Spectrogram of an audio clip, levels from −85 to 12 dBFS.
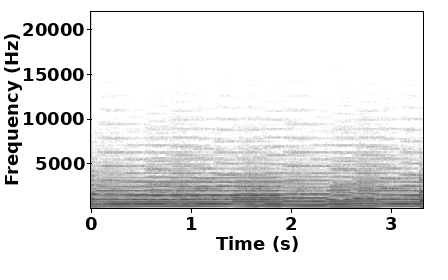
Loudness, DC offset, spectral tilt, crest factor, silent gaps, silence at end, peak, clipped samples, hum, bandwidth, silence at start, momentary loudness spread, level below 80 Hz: -22 LUFS; under 0.1%; -5 dB/octave; 14 dB; none; 0 s; -8 dBFS; under 0.1%; none; 10 kHz; 0 s; 3 LU; -64 dBFS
